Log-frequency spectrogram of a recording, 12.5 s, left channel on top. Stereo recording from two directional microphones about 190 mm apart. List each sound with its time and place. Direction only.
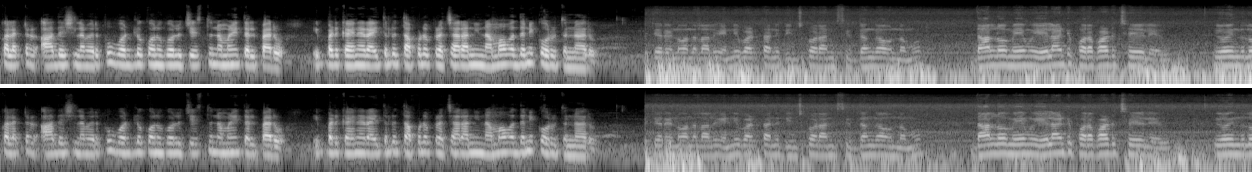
0.0 s speech: 30° left (ahead or behind)
5.5 s speech: 15° left (ahead or behind)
